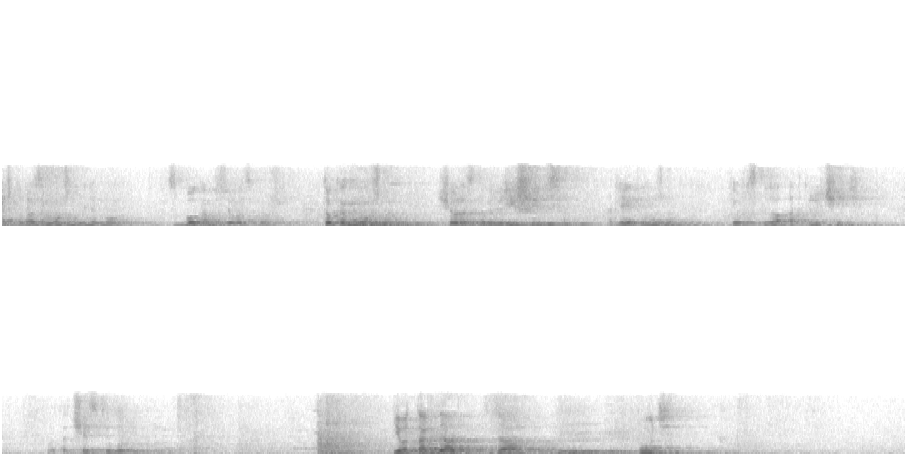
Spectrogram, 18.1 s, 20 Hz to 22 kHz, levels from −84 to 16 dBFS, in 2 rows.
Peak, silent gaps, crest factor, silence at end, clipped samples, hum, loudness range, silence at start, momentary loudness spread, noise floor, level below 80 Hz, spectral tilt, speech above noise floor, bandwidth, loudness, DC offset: -16 dBFS; none; 22 dB; 0.95 s; under 0.1%; none; 11 LU; 0 s; 21 LU; -65 dBFS; -88 dBFS; -5.5 dB/octave; 29 dB; 6.4 kHz; -38 LUFS; under 0.1%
